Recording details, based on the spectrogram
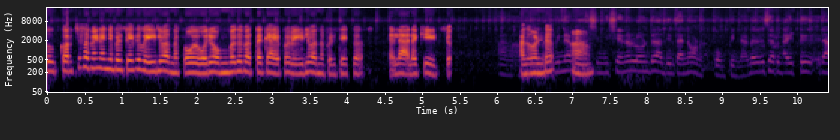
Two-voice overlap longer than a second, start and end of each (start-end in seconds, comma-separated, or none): none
